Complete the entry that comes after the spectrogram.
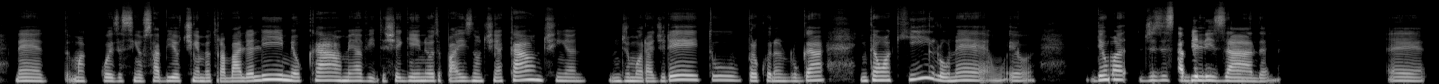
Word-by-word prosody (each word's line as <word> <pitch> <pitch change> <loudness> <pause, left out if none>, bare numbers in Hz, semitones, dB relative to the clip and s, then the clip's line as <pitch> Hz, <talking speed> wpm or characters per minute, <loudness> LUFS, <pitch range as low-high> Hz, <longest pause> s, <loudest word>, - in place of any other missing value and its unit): né, 165 -1 0
de 150 - -16
uma 160 -1 -2
coisa 155 -2 -2
assim, 155 +1 -4
eu 155 - -2
sabia, 160 +2 0
eu 160 - -2
tinha 160 0 -2
meu 155 0 -1
trabalho 150 +2 0
ali, 220 +6 +6
meu 185 -5 +5
carro, 185 -1 +2
minha 170 0 +1
vida. 155 -2 -7
Cheguei 170 +1 -1
em 170 0 +2
outro 170 +1 -1
país, 160 +2 -2
não 165 -1 +1
tinha 165 0 -4
carro, 195 +4 +3
não 200 - +3
tinha 165 -3 -4 0.3
onde 160 +1 -2
morar 155 -2 0
direito, 195 +1 0
procurando 160 -2 -2
lugar. 185 +5 0 0.3
Então 195 +3 +3
aquilo, 225 - 0
né, 185 +2 0 0.2
e - - -6
eu 180 +2 -5 0.5
deu 205 +1 +3
uma 220 -1 +3
desestabilizada. 175 -4 +2 1.2
É. 170 -1 -4
170 Hz, 165 wpm, -21 LUFS, 160-190 Hz, 1.2 s, ali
